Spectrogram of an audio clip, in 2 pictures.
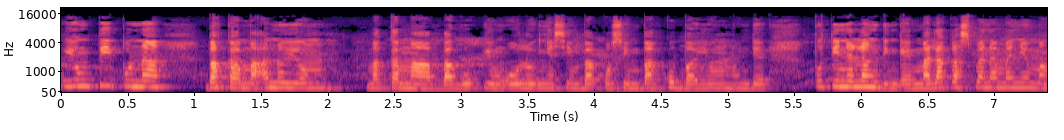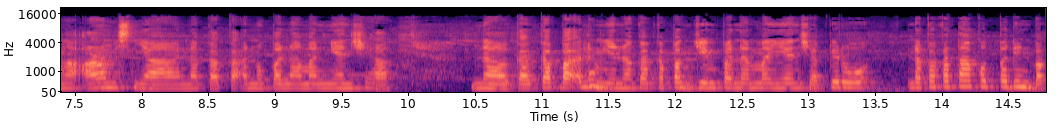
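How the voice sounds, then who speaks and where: A woman from the Philippines, a family vlogger, telling a story in casual chat and often talking straight to her viewers. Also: medium pitch. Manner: chatty storytelling, often addresses viewers directly.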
